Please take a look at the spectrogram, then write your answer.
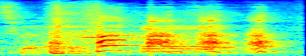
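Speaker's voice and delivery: a high burst of real laughter. Real, not acted. Quizmaster cracking up at a contestant's quip, high laugh.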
